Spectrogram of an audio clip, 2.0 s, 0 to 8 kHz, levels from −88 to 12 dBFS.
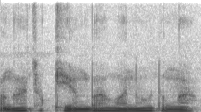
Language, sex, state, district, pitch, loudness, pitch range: Garo, male, Meghalaya, South Garo Hills, 110 Hz, -15 LUFS, 105-115 Hz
